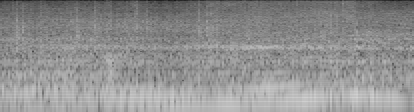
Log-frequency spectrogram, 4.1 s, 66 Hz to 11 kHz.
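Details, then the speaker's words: Ross's Volvo, turbo, eBay boost controller installed on the wastegate actuator line with a broken check valve: engine pulls hard with rising drone, then the note drops abruptly as boost cut hits around 10. Turbo overboost hitting boost cut. "That was right around 10 when you took your foot off. Well, yeah, it boost cut."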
